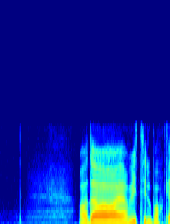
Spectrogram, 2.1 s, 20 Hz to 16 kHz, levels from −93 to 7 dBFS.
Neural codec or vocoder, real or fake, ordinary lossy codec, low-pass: codec, 16 kHz, 4 kbps, FunCodec, trained on LibriTTS, 50 frames a second; fake; none; 7.2 kHz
